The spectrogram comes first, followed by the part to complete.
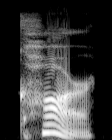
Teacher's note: American accent often uses a strong R sound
